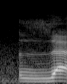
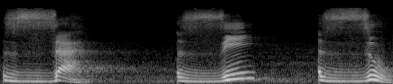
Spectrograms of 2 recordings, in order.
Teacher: dalam huruf latin tetapi ingat huruf dza bersifat Al Jabbar artinya ketika kita mengucapkan huruf dza suara kita mengalir akan tetapi nafas tidak boleh mengalir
